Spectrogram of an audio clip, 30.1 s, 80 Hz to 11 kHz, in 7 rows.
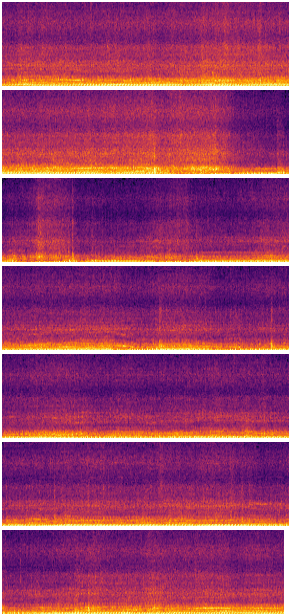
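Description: Can-Am Outlander 800 XT ATV's V-twin engine running through an HMF Swamp XL slip-on exhaust while riding. The engine note dips and wavers as the throttle changes for a few seconds, starting about seven seconds in, then holds steady again.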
